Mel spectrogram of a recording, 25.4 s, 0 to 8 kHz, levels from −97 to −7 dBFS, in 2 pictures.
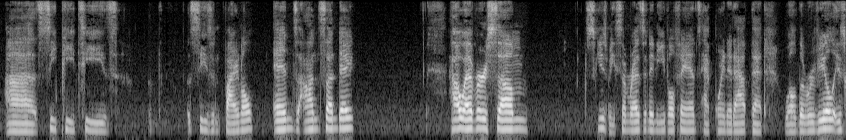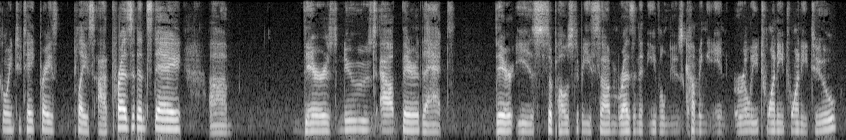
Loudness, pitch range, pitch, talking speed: -23 LUFS, 125-150 Hz, 135 Hz, 120 wpm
